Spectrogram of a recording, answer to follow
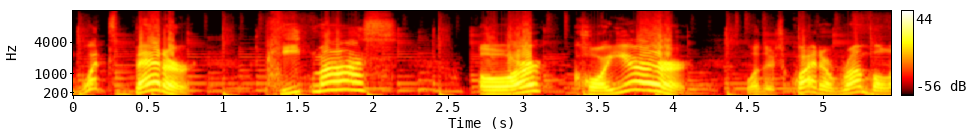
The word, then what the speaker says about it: coir: What's better, peat moss or Coir?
